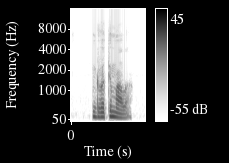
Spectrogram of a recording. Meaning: 1. Guatemala (a country in northern Central America) 2. Guatemala City (the capital city of Guatemala)
- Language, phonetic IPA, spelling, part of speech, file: Russian, [ɡvətɨˈmaɫə], Гватемала, proper noun, Ru-Гватемала.ogg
